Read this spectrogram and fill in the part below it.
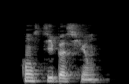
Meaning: constipation
- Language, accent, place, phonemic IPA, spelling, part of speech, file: French, France, Lyon, /kɔ̃s.ti.pa.sjɔ̃/, constipation, noun, LL-Q150 (fra)-constipation.wav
